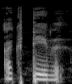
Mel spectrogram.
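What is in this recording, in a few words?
"active", Japanese speaker of English, female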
